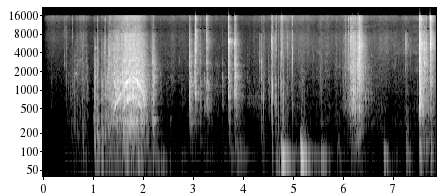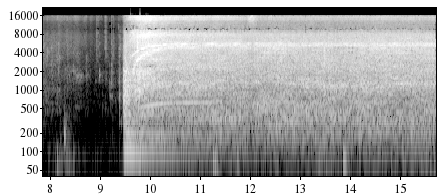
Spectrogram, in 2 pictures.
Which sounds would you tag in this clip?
footsteps, vacuum cleaner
